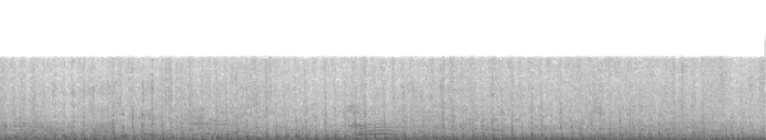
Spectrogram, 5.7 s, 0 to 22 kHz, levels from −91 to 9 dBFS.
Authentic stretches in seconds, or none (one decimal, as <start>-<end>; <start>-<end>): 1.6-5.0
